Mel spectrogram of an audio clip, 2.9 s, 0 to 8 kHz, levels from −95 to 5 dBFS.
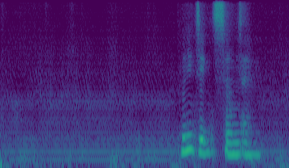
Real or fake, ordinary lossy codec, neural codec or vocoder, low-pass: fake; none; codec, 16 kHz, 0.5 kbps, FreqCodec, smaller model; none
